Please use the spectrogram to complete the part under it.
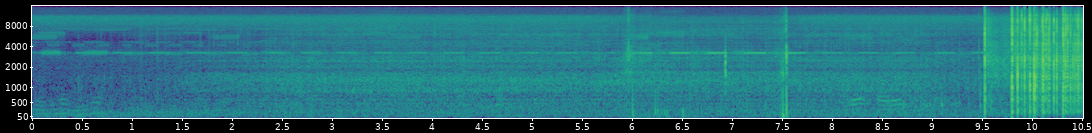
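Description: A firework fuse fizzes quietly.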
